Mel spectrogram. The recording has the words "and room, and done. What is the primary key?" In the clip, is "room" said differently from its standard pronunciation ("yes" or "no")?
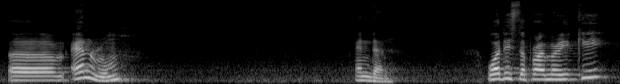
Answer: no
